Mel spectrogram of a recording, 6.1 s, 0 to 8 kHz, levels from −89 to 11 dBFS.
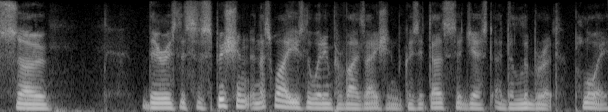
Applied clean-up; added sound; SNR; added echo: none; none; none; none.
